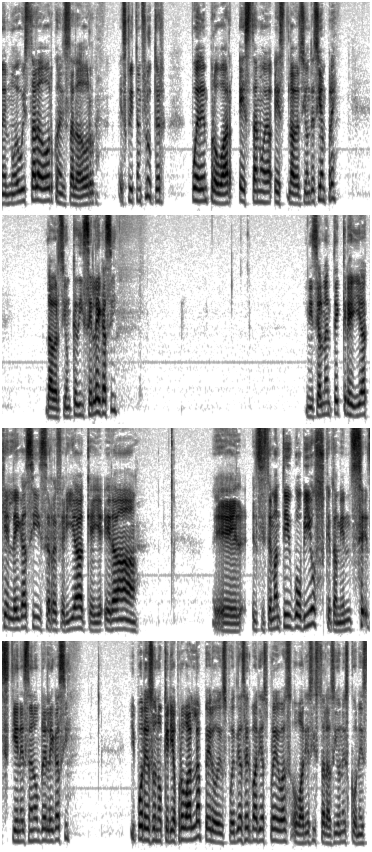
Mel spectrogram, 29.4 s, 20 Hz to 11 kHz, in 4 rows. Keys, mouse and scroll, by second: 4.5 click, 12.2 click, 15.6 click, 21.2 click, 27.2 click, 27.9 click, 28.6 click, 29.3 click.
